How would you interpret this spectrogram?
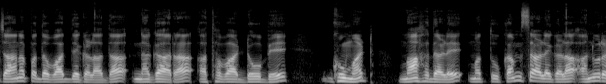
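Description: No technical faults can be heard anywhere in the recording.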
